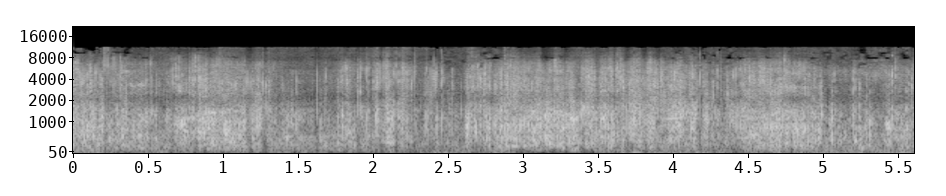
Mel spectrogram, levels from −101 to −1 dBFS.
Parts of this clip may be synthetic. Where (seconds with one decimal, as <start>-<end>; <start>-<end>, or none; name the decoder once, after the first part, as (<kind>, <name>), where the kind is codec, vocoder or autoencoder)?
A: 0.4-2.4 (codec, SNAC); 2.9-4.0; 4.4-4.9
